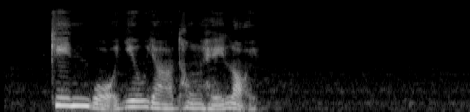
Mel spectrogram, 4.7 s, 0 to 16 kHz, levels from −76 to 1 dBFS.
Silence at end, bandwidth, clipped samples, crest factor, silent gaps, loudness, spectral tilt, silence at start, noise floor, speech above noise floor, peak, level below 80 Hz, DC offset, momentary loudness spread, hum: 2.15 s; 11 kHz; under 0.1%; 16 dB; none; -23 LUFS; -7.5 dB/octave; 0.5 s; -62 dBFS; 39 dB; -10 dBFS; -58 dBFS; under 0.1%; 9 LU; none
